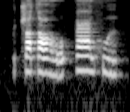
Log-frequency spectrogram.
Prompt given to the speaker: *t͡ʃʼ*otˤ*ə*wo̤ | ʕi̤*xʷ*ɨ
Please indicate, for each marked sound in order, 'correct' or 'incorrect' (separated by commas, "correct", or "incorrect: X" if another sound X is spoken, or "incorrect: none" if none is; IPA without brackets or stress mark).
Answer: incorrect: t͡ʃ, correct, correct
